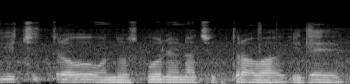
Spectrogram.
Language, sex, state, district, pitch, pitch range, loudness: Kannada, male, Karnataka, Bangalore, 110 Hz, 105-115 Hz, -18 LUFS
